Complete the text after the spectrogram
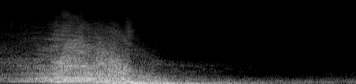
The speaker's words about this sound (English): There are meteors falling from the sky, and if you don't move, one of them is going to hit you on the head.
